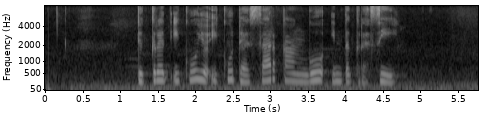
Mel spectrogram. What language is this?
Javanese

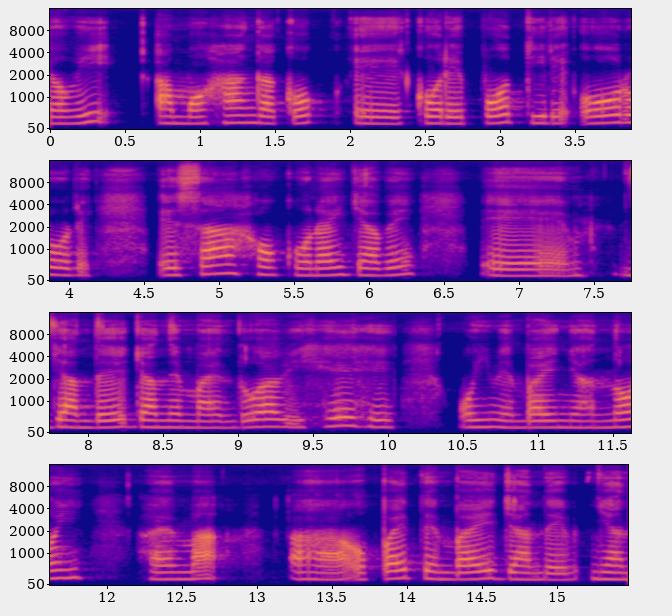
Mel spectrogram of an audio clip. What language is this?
Eastern Bolivian Guaraní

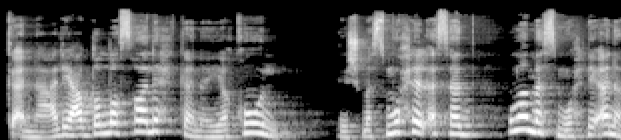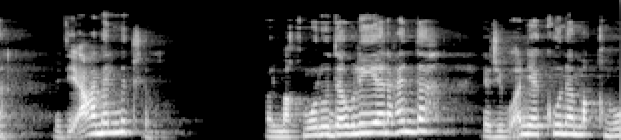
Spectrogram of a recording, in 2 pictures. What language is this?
Arabic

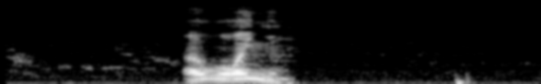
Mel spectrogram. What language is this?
Fang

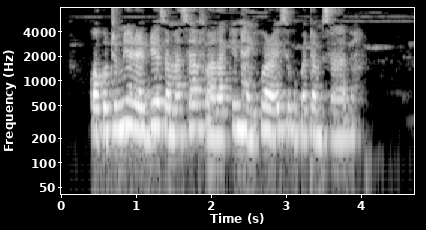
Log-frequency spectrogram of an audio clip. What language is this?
Swahili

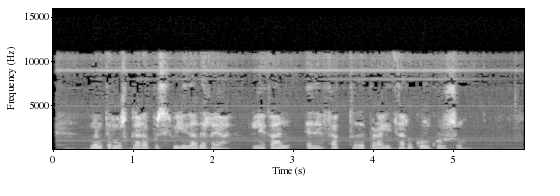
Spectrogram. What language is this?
Galician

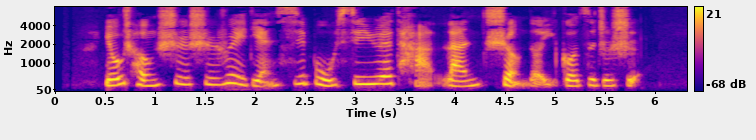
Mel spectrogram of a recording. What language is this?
Chinese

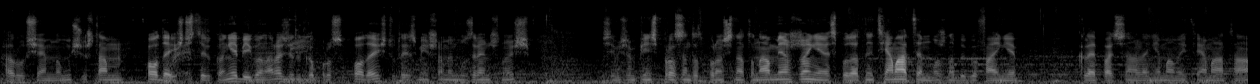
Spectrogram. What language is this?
Polish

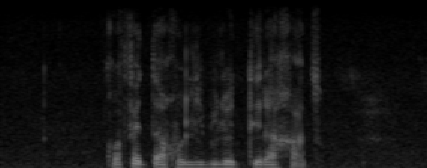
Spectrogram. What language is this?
Tswana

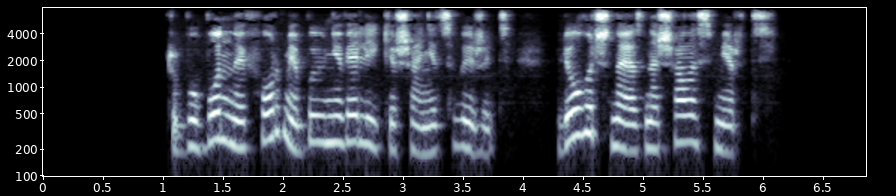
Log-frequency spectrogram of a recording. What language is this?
Belarusian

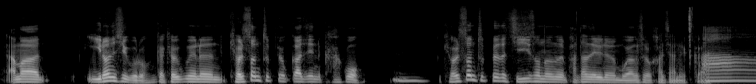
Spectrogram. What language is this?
Korean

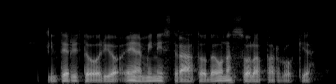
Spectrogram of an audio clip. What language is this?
Italian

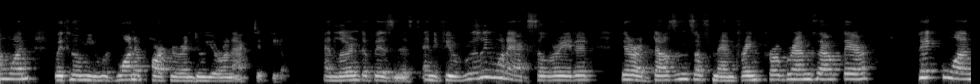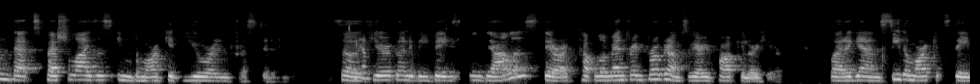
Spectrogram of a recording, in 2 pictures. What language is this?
English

